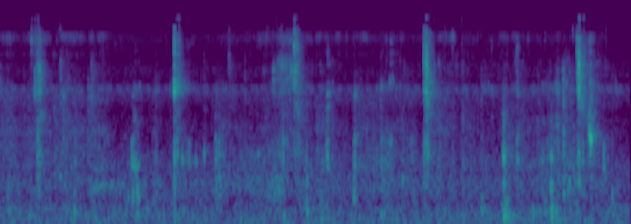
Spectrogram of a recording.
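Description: Quiet chewing and mouth sounds of people eating steamed momos (dumplings): scattered soft clicks and smacks at an irregular pace.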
